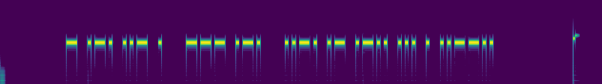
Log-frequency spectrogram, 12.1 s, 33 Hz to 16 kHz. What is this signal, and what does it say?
Morse code, heard as a keyed tone, about 17 wpm, 700 Hz. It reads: TRUE OR FALSE?
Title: Sentences from Top 1600 Words 17wpm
